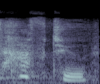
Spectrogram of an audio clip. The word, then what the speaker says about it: have to: Notice I don't say V, I say F. Have. It becomes have to. Have to becomes in pronunciation have to.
